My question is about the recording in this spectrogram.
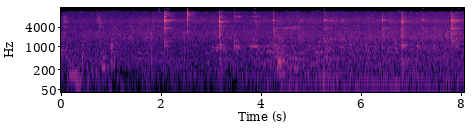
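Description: Meat and kimchi frying in a pan on a portable gas burner: a steady sizzle, with a few sharp clicks of utensils against the pan and dishes.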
